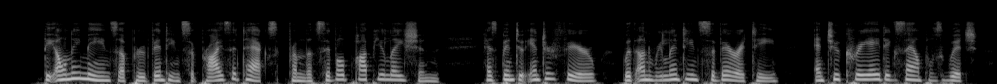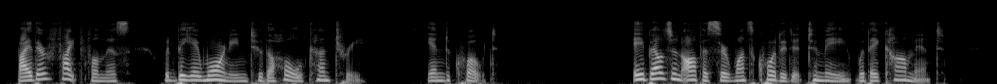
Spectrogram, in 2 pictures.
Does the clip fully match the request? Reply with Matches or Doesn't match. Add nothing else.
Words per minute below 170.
Matches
